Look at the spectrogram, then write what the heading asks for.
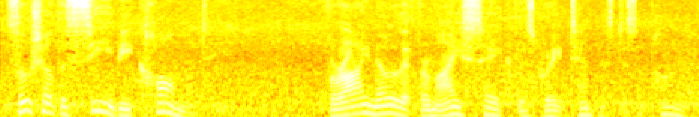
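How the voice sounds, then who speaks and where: A man playing a Hebrew prophet, solemn and fervent, in a measured dramatised scripture reading. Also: medium pitch, expressive, noisy background, close to an everyday voice. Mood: solemn, resigned.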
